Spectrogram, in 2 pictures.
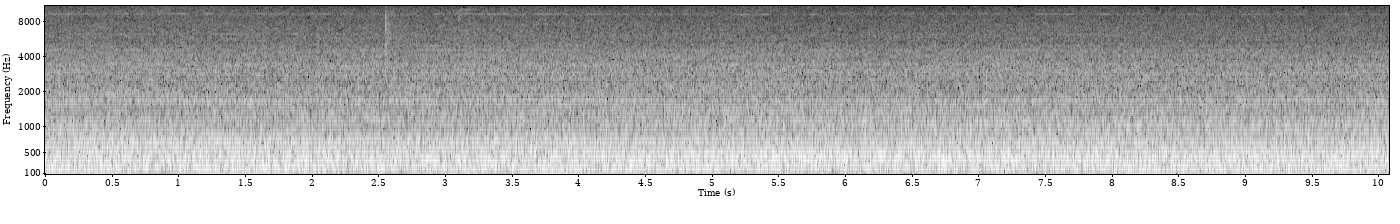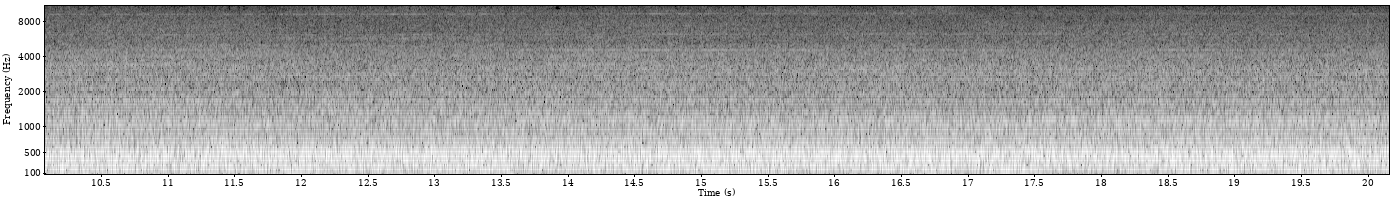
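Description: Steady engine-room machinery drone: running diesel generators and ventilation, a constant hum with several steady tones and no change in level.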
